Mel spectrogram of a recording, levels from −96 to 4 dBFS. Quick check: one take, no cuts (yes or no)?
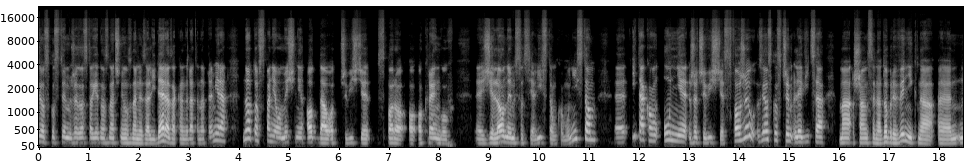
yes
